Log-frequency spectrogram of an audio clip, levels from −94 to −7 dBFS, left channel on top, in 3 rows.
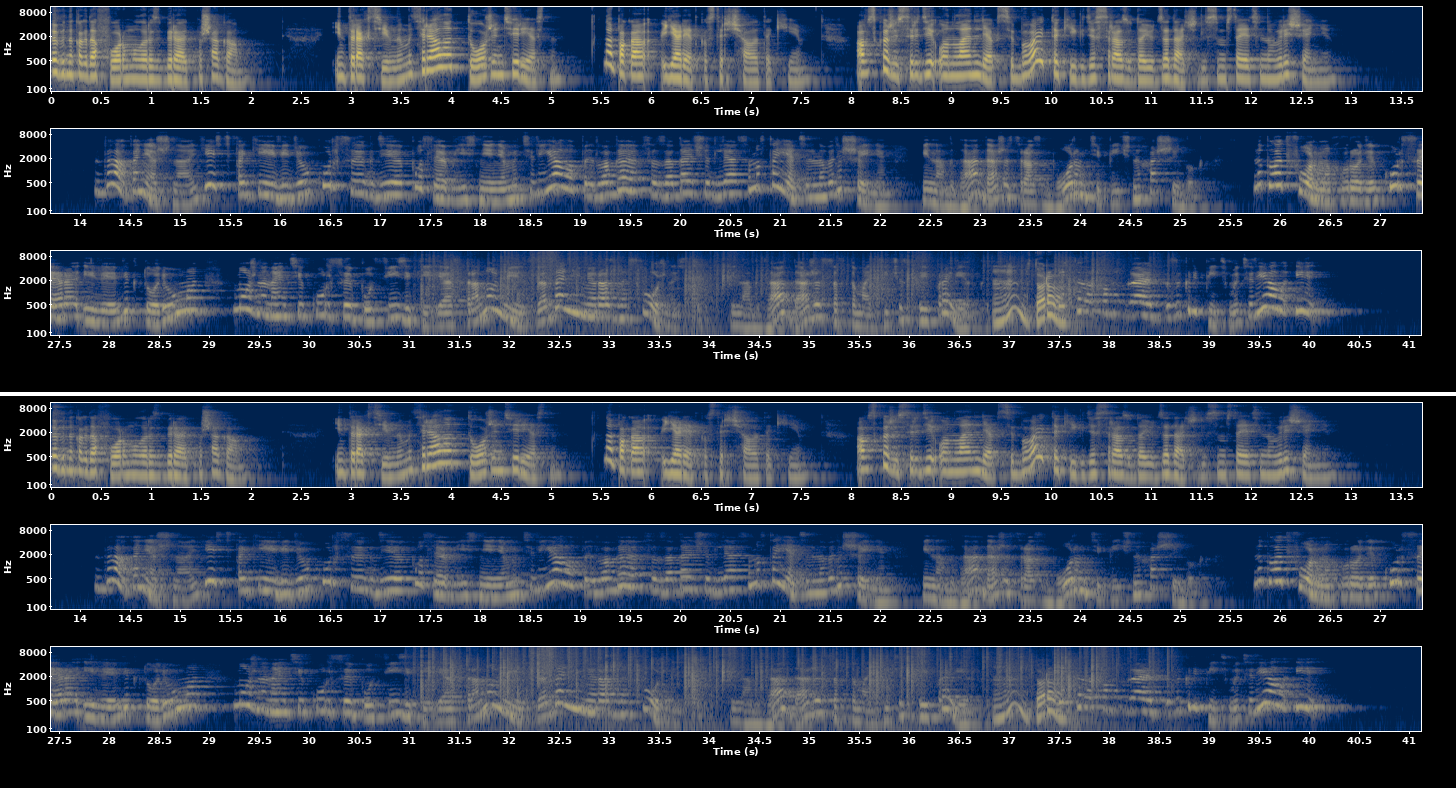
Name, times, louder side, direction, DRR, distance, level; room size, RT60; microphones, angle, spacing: voice 1, 0.0-2.0 2.8-5.1 5.5-7.6 8.1-12.8 36.8-37.6, left 7 dB, 60° left, 0.5 m, -32 dB
voice 2, 14.1-22.1 22.4-25.1 25.7-33.8 34.2-36.6 37.7-40.1, left 3 dB, 45° left, 1.1 m, -42 dB
sound 1, 30.9-38.7, right 4 dB, 75° right, 2.2 m, -52 dB
11.5 x 10.5 x 4.7 m
head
